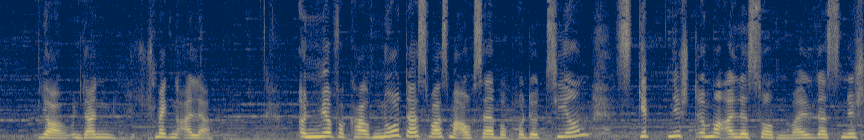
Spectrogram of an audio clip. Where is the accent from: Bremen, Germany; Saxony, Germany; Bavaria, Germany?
Saxony, Germany; Wildenfels; Wir kommen aus dem Zwickauer Land, in Wildenfels, Ortsteil Herdensdorf.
